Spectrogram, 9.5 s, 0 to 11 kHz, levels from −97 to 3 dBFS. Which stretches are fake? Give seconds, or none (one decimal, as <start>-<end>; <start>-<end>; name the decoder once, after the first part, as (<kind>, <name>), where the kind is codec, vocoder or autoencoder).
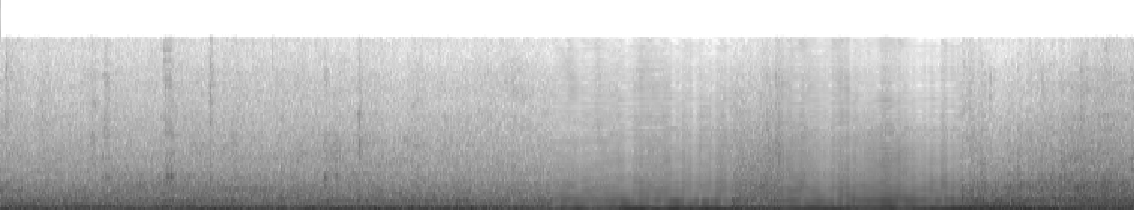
4.6-6.1 (vocoder, Vocos); 6.5-8.0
